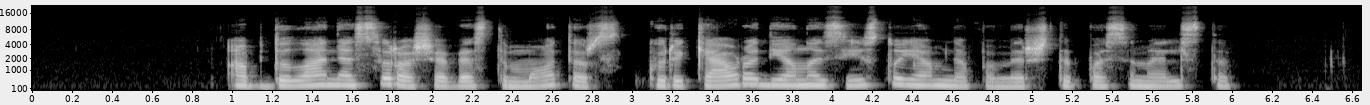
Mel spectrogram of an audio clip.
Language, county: Lithuanian, Kaunas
